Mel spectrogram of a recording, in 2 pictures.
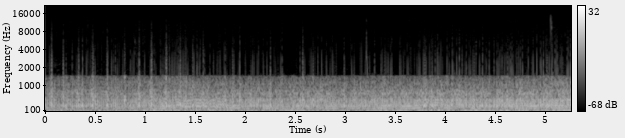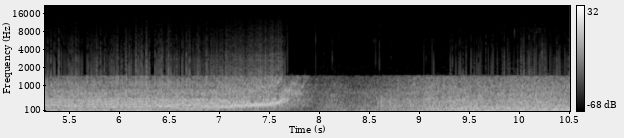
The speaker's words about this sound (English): So the buzzing sound is when the earthquakes are coming at about 1 per second.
